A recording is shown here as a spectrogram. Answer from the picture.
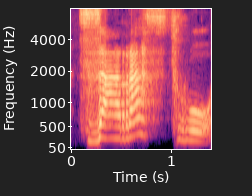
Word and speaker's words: Sarastro: Sarastro, and make sure it's a voiced S in the name Sarastro. It's not Sarastro. Za. It's like an English Z. Z. It's voiced. Sarastro. And make sure the O at the end of the name is closed.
